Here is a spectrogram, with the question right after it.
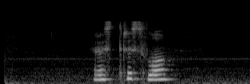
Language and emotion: Russian, neutral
